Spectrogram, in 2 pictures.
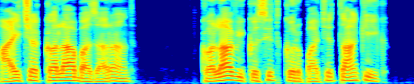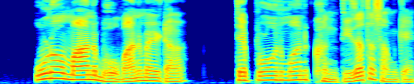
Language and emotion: Goan Konkani, sad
